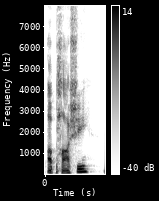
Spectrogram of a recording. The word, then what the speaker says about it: Apache: No, he doesn't have a name, but he's a, you know, it's supposed to be, the act is a, it's spelled like we would spell the word Apache, but it's actually called an Apache dance.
